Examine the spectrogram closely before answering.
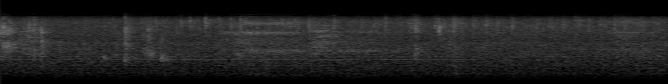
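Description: Small dogs' claws patter and tap on a hard floor.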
